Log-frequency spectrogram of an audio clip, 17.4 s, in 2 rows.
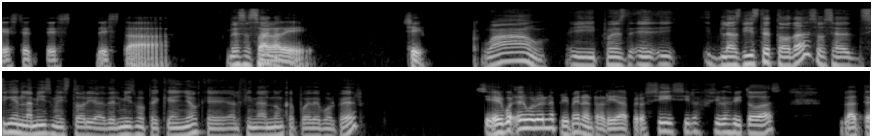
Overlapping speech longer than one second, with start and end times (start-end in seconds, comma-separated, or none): none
